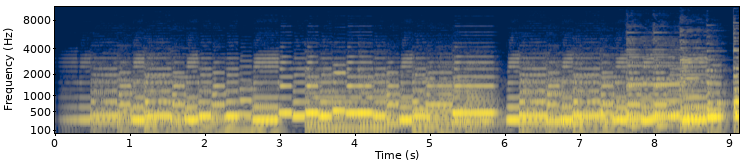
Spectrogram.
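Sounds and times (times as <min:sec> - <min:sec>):
saxophone solo tag ending: 0:00.0 - 0:09.0.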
